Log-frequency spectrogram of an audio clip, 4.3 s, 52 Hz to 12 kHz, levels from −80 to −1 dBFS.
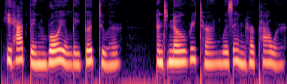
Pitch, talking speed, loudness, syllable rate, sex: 205 Hz, 195 wpm, -16 LUFS, 4.6 syllables/s, female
